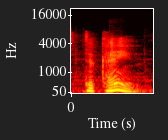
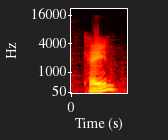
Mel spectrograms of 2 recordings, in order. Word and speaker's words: Duquesne: That's Duquesne. How do you say his name? Kane? Let's say it Kane.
